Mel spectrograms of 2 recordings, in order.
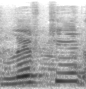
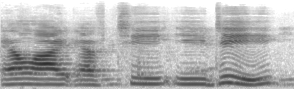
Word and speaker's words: lifted: That's another syllable, an extra syllable.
